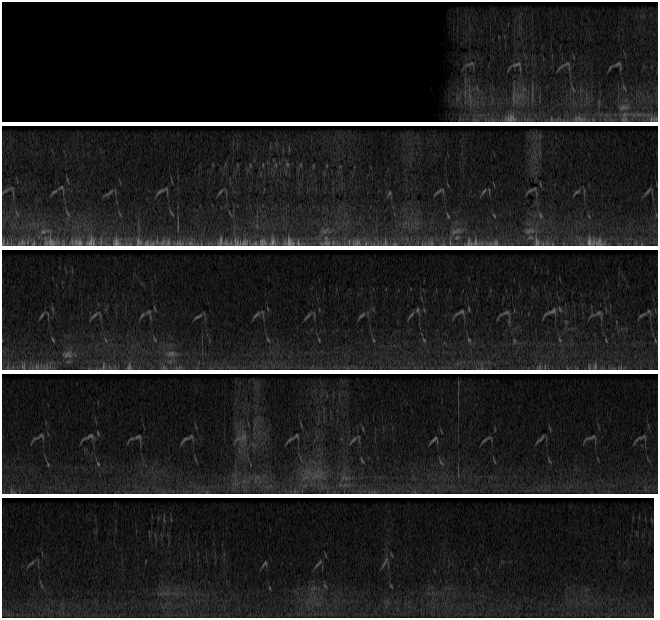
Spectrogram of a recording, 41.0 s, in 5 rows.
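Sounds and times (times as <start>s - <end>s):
young bird of prey chirping: 5.8s - 33.4s.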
